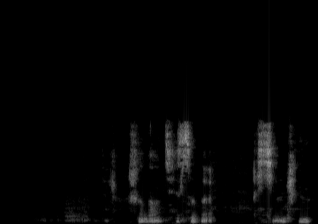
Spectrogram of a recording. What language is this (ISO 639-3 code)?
zho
